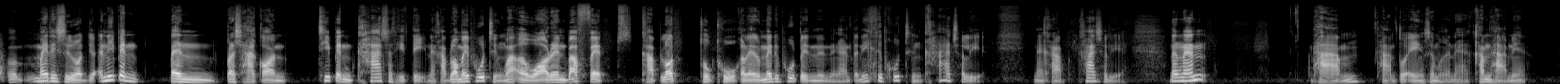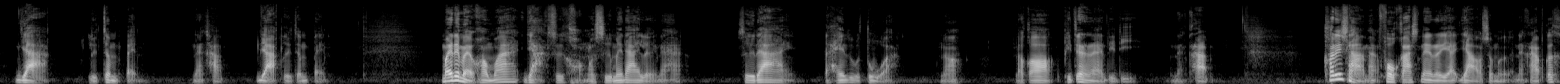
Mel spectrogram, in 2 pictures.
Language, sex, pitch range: Thai, male, 90-125 Hz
